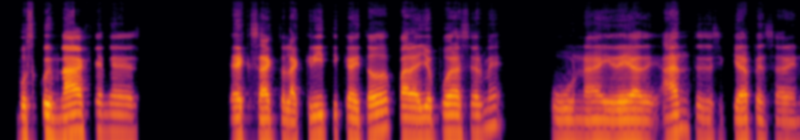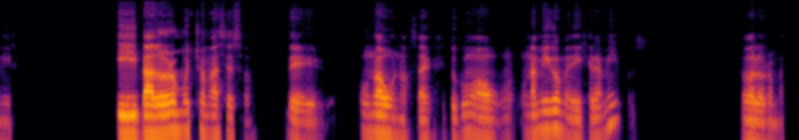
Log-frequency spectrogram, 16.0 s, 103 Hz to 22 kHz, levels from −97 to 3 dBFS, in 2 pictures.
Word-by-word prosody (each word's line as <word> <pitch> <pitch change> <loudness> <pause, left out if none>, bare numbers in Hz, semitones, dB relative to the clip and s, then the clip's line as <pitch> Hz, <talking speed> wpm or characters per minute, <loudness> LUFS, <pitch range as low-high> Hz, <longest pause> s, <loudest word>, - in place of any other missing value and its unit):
busco 130 +2 0
imágenes 140 +1 +3 0.9
Exacto, 120 -1 +3
la 105 -2 +2
crítica 135 -1 -2
y 115 - -3
todo 150 +6 +1
para 125 -3 +4
yo 120 0 -1
poder 140 +2 +3
hacerme 140 +8 -7 0.5
una 115 -1 -5
idea 115 0 +3
de 110 -1 -7
antes 135 0 -1
de 115 - -11
siquiera 115 +1 -2
pensar 110 -1 -9
en 105 0 -11
ir. 105 - -24 1.0
Y 135 0 +3
valoro 135 +2 +7
mucho 150 0 -8
más 135 0 -7
eso 115 -4 -14 0.3
de 105 -2 -8 0.3
uno 140 -1 -6
a 135 - +6
uno. 125 -4 -3
O - - -24
sea, 115 -1 -7
si 115 - -38
tú 125 0 -13
como 130 -4 -3
u 115 +2 -16
un 135 - -18
amigo 155 +4 -2
me 130 -5 -12
dijera 115 +2 -9
a - - -10
mí, 190 - -12
pues 220 - -44 1.0
lo 115 - -11
valoro 110 -1 -4
más. 100 - -26
125 Hz, 170 wpm, -25 LUFS, 115-140 Hz, 1.0 s, valoro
